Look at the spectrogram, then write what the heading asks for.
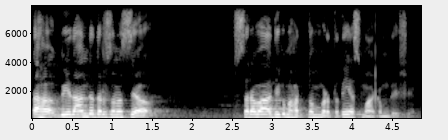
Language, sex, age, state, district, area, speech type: Sanskrit, male, 18-30, Uttar Pradesh, Lucknow, urban, spontaneous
